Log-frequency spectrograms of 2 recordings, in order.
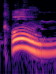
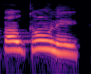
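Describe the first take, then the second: First: FALCONE ending in "cone", final E silent; correct pronunciation. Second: FALCONE with the final E sounded, "fal-CO-nee"; Italian pronunciation. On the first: Co-host explains the film's name pronunciation, Falcone with silent final E. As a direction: say Falcone in two syllables, last one like "cone". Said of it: "call him by how it's pronounced". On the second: Co-host rejects the Italian version, Falcone with sounded final E. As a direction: say Falcone in three syllables, ending "-nee". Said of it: "that's the Italian pronunciation". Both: Shown as a demonstration.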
